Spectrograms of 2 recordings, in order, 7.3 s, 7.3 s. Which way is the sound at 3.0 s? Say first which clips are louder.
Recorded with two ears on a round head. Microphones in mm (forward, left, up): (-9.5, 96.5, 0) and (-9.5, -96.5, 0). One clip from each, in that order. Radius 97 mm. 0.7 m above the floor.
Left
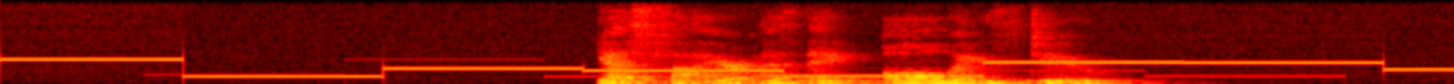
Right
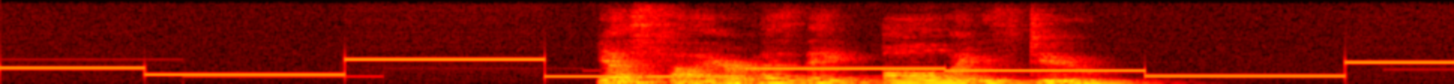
Right 1 dB; 20° left (ahead or behind).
